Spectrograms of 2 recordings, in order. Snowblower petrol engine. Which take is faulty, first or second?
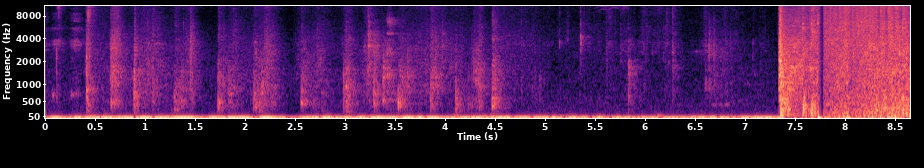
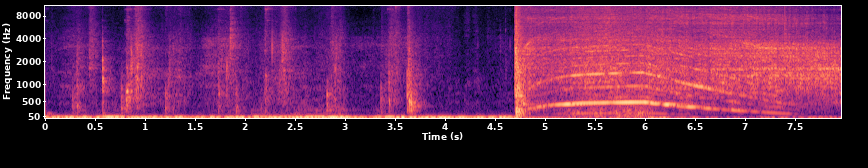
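second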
